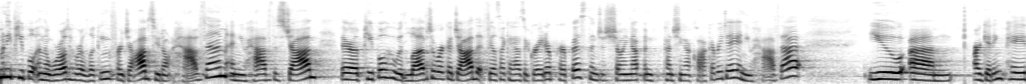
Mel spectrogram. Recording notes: live podcast recording from our Winter STORY Gathering in Nashville, TN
